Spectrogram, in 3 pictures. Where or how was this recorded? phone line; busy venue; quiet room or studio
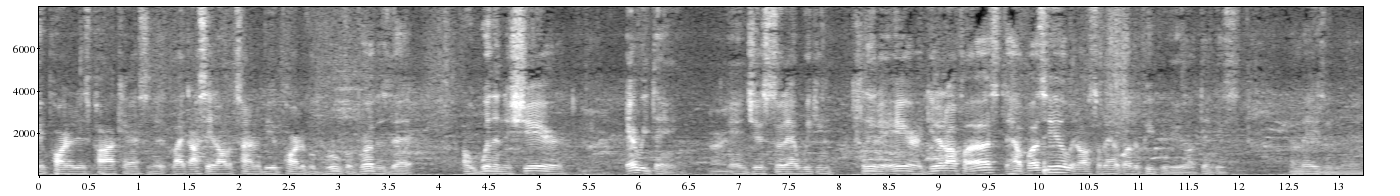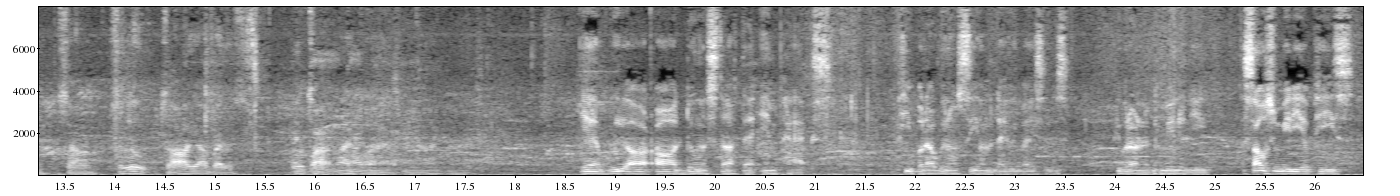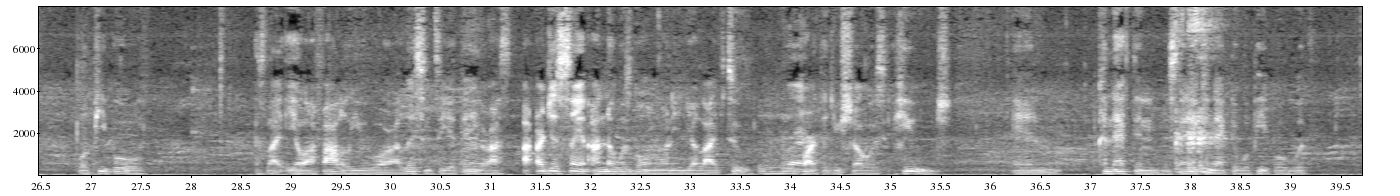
busy venue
